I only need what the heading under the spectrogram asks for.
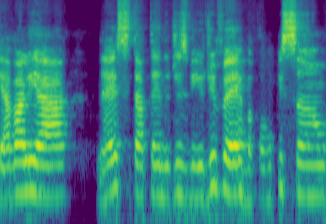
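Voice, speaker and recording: A woman's fairly high-pitched voice. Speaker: exam prep teacher. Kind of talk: lecture. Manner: fast; animated.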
